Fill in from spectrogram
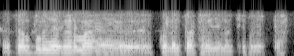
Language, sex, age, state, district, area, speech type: Odia, male, 18-30, Odisha, Subarnapur, urban, conversation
